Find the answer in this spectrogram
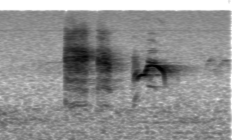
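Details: Before sunrise, a Fork-tailed drongo imitates a Dark-capped Bulbul's alarm. Two short rasping bursts are followed by a clear whistled note that rises and then falls.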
